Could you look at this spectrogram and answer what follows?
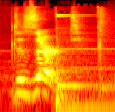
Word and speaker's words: desert: And then the other way you pronounce it is dessert. Dessert. Dessert, yeah. Not like dessert, like yum ice cream, but like desert him, he's a traitor.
